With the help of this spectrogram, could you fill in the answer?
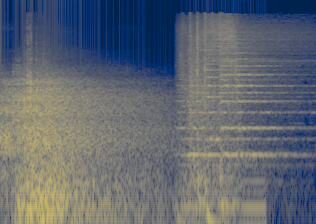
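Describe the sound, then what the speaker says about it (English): A tall bridge in Germany is blown up in a controlled demolition, a deep rumbling blast that rolls on and fades, followed by a lingering low roar under a high tonal drone. "It was the first time ever a bridge of that height was detonated in Germany."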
